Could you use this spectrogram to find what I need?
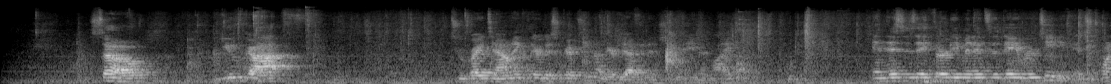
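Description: A man speaks calmly and clearly into a nearby microphone.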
